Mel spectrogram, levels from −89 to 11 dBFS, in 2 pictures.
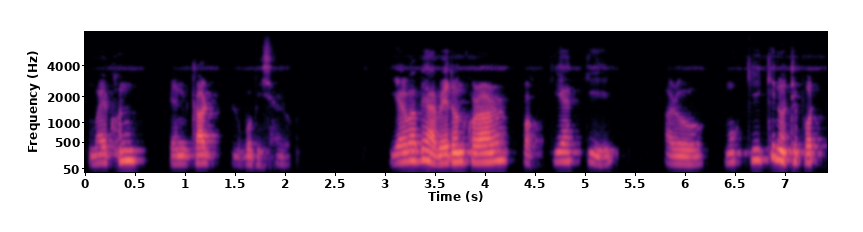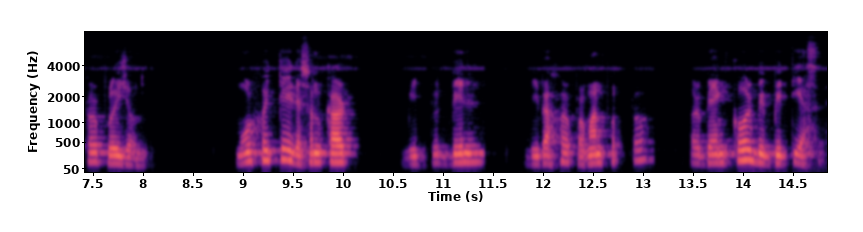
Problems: constant background noise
